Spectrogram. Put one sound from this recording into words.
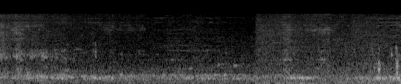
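A magical blast whooshes and hums.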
